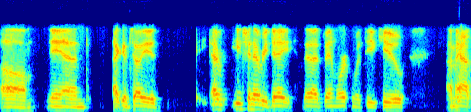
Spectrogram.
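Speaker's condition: No condition

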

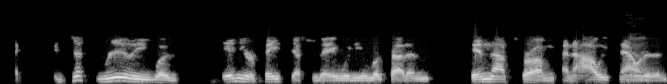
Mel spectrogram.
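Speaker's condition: No condition

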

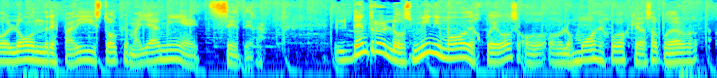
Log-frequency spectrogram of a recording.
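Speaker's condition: No condition

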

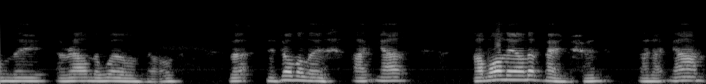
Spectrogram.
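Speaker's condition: Parkinson's; citing Parkinson's

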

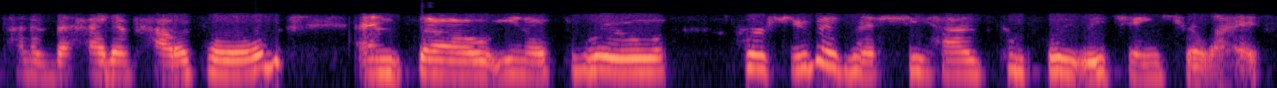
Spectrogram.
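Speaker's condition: No condition

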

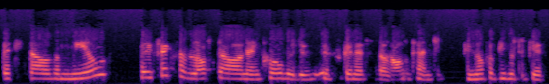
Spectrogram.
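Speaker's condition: No condition

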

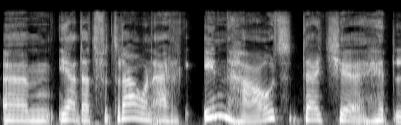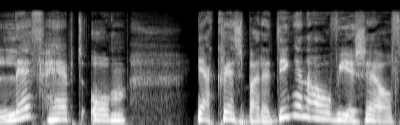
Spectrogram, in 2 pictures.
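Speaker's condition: No condition

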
